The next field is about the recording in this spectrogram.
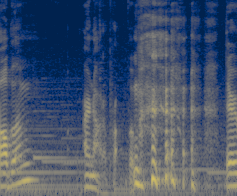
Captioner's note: laughs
